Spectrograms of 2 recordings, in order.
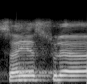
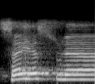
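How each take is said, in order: Both takes have the same delivery.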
